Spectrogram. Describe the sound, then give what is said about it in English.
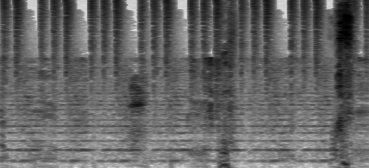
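A group of pigs grunting and snorting, with a few louder pig squeals spaced a second or so apart over a steady low hum, moderately loud. “Do you like the pigs? I love the pigs.”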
